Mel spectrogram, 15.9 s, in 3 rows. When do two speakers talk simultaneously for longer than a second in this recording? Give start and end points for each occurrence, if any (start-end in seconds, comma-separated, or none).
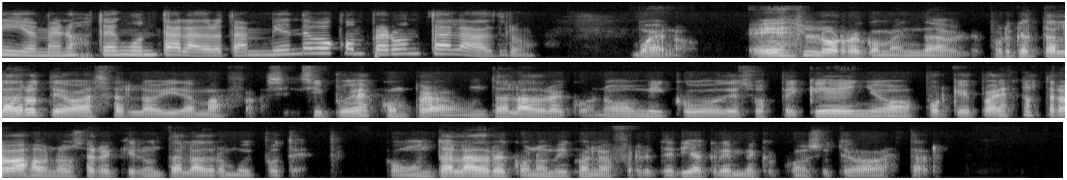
none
